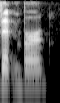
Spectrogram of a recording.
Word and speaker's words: Wittenberg: germany it is pronounced wittenberg like a v even though it's spelled with a w this way they do it in germany ultimately uh martin luther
